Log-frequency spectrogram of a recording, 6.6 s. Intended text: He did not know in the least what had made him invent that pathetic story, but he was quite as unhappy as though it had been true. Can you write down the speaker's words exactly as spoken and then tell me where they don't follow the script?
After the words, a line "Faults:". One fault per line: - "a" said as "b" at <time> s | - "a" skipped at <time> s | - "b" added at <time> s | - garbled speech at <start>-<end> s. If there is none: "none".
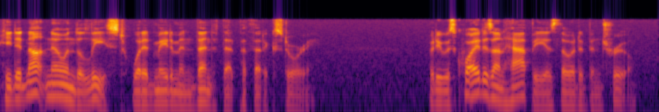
He did not know in the least what had made him invent that pathetic story, but he was quite as unhappy as though it had been true.
Faults:
none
